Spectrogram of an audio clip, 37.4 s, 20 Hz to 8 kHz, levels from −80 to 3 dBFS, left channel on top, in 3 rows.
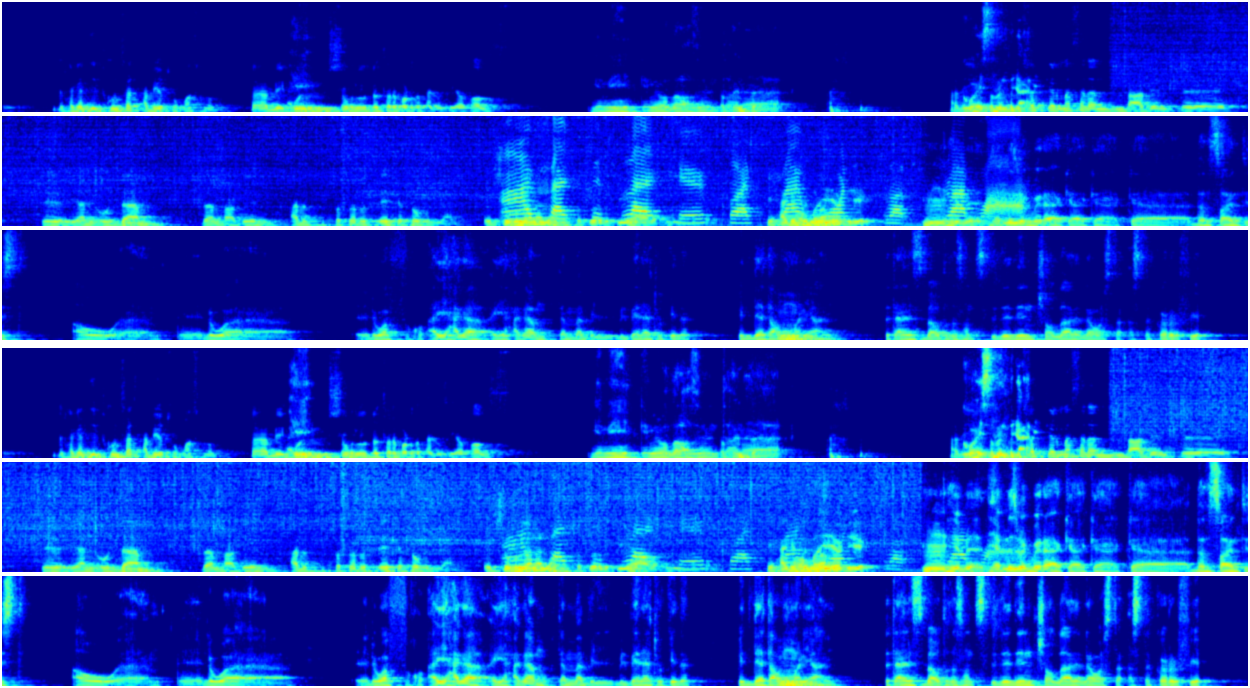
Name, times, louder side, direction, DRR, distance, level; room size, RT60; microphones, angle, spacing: voice 1, 0.5-2.1 2.5-4.9 7.2-7.6 8.3-8.4 9.5-12.3 12.9-14.1 14.5-17.0 17.3-19.6 20.1-20.9 32.7-33.1, right 1 dB, 20° right, 1.3 m, -32 dB
voice 2, 5.9-7.8 9.6-10.3 20.4-21.1 21.7-25.1 25.6-27.8 28.5-31.8 32.3-33.2 33.8-36.9, right 4 dB, 80° right, 0.6 m, -32 dB
sound 1, 11.1-21.7, right 9 dB, 50° right, 1.5 m, -47 dB
Speech, 17.4-22.8, left 6 dB, 45° left, 0.6 m, -33 dB
11.0 x 8.3 x 9.4 m
head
